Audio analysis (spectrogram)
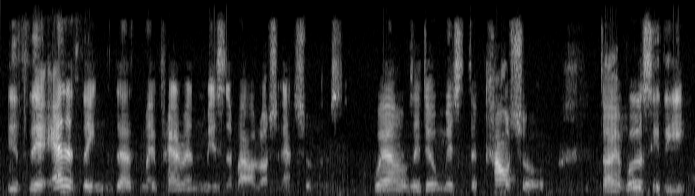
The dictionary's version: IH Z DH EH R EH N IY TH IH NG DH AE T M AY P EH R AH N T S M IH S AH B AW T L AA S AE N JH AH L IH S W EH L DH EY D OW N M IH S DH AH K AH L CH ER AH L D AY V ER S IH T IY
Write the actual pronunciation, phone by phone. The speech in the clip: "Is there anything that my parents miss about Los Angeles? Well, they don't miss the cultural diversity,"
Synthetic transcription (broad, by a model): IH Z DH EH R EH N IY TH IH NG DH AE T M AY P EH R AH N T M IH S AH B AW T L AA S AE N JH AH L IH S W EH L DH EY D OW N M IH S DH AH K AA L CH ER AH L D AY V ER S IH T IY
